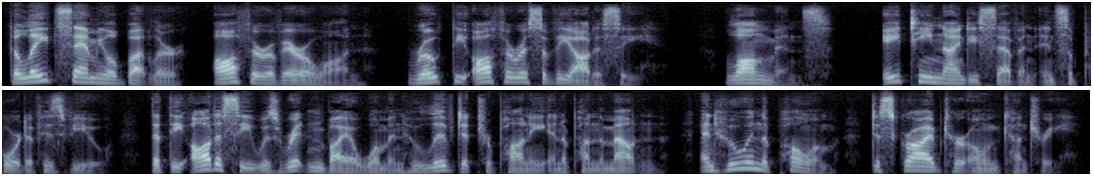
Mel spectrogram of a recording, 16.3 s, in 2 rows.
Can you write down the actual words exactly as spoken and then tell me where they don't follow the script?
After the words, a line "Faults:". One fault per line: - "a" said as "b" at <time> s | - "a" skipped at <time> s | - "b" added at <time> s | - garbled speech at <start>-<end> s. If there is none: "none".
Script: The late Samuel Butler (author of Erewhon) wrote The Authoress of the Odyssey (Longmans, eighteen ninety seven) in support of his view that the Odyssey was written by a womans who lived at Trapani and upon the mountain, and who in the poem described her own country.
The late Samuel Butler (author of Erewhon) wrote The Authoress of the Odyssey (Longmans, eighteen ninety seven) in support of his view that the Odyssey was written by a woman who lived at Trapani and upon the mountain, and who in the poem described her own country.
Faults:
- "womans" said as "woman" at 10.9 s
